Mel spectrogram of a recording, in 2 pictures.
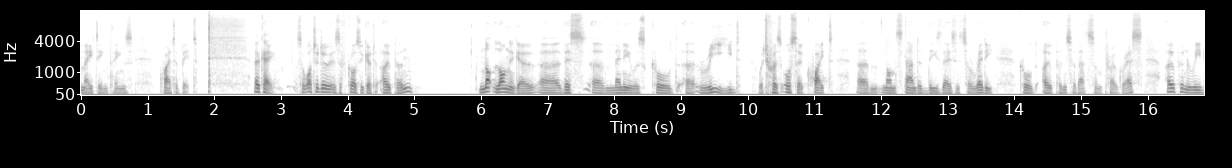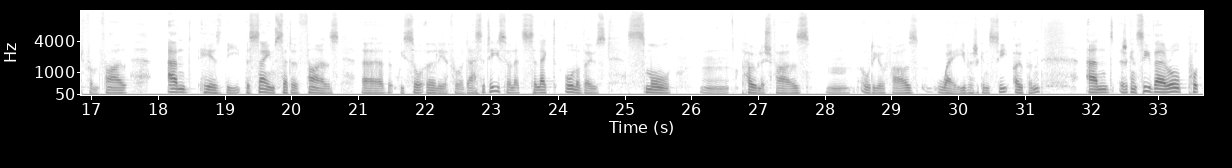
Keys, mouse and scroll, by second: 4.3 click, 16.8 click, 26.4 click, 30.8 click.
